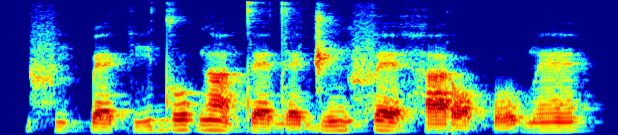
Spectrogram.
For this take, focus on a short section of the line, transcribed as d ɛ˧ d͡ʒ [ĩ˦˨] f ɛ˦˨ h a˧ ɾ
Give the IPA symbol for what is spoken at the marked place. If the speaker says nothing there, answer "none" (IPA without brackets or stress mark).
ĩ˦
